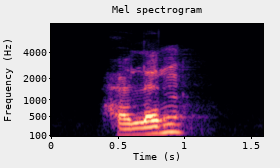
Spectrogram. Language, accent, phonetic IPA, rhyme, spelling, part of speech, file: German, Austria, [ˈhœlən], -œlən, Höllen, noun, De-at-Höllen.ogg
- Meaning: plural of Hölle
